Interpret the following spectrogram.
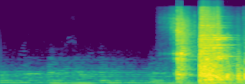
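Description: A hot-glued butt joint in three-quarter-inch plywood cracking apart under a load of iron weight plates, with a single sudden loud crack near the end. The joint fails at the glue line.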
